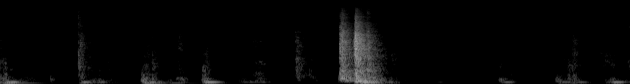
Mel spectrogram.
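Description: A door being closed: a series of soft knocks and handle rattles, one louder thud as it shuts, then a few quiet clicks. No one speaks.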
